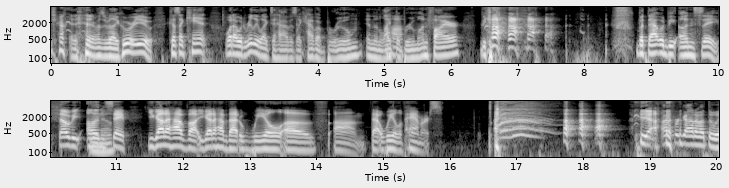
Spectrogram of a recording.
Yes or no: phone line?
no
